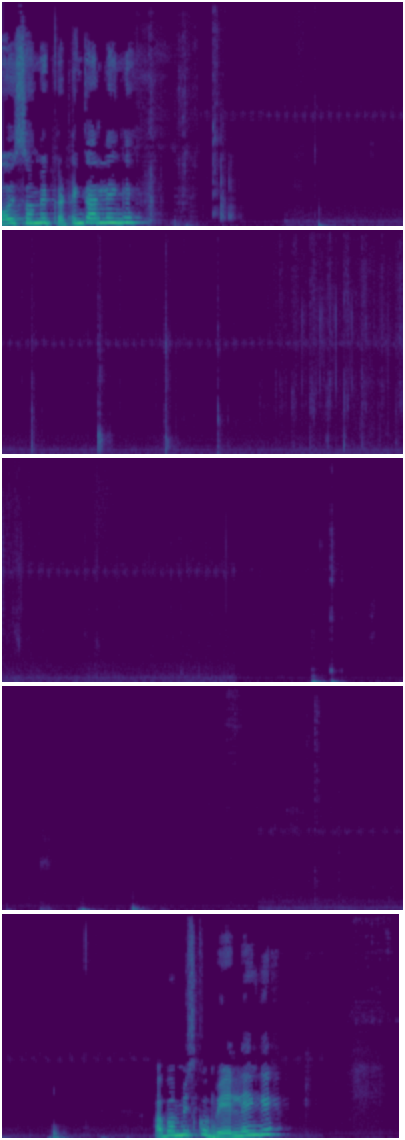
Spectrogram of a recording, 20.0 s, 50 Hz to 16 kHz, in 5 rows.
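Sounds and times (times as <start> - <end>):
hands tapping dough: 4.2 - 6.4.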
